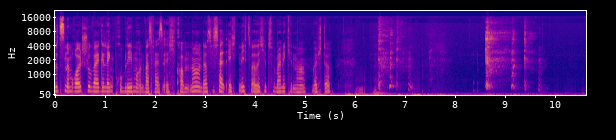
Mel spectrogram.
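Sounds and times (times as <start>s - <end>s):
speech: 0.0s - 7.3s
harsh coughing: 6.4s - 7.2s, 8.6s - 9.8s.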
